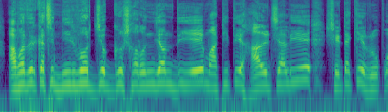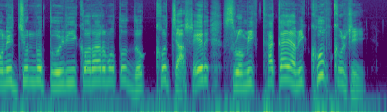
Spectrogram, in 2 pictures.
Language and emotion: Bengali, happy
